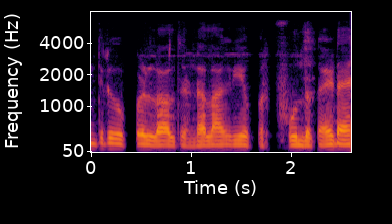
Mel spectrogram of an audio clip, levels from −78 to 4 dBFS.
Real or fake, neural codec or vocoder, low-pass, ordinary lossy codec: real; none; 7.2 kHz; MP3, 48 kbps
